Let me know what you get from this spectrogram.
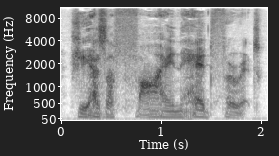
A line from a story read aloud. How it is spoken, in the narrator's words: croaked Jacques Three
